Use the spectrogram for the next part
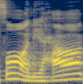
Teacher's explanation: সা খারা জবর একালিফ টেনে পড়তে হবে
